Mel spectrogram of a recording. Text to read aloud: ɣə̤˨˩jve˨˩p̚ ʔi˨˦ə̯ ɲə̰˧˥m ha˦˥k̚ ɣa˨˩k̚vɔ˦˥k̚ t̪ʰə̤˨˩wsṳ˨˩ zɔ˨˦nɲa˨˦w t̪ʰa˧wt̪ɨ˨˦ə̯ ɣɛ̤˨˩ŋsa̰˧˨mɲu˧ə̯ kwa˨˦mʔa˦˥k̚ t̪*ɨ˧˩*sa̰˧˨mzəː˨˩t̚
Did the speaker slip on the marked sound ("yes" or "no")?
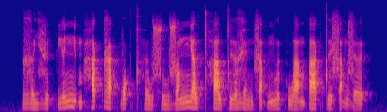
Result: no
